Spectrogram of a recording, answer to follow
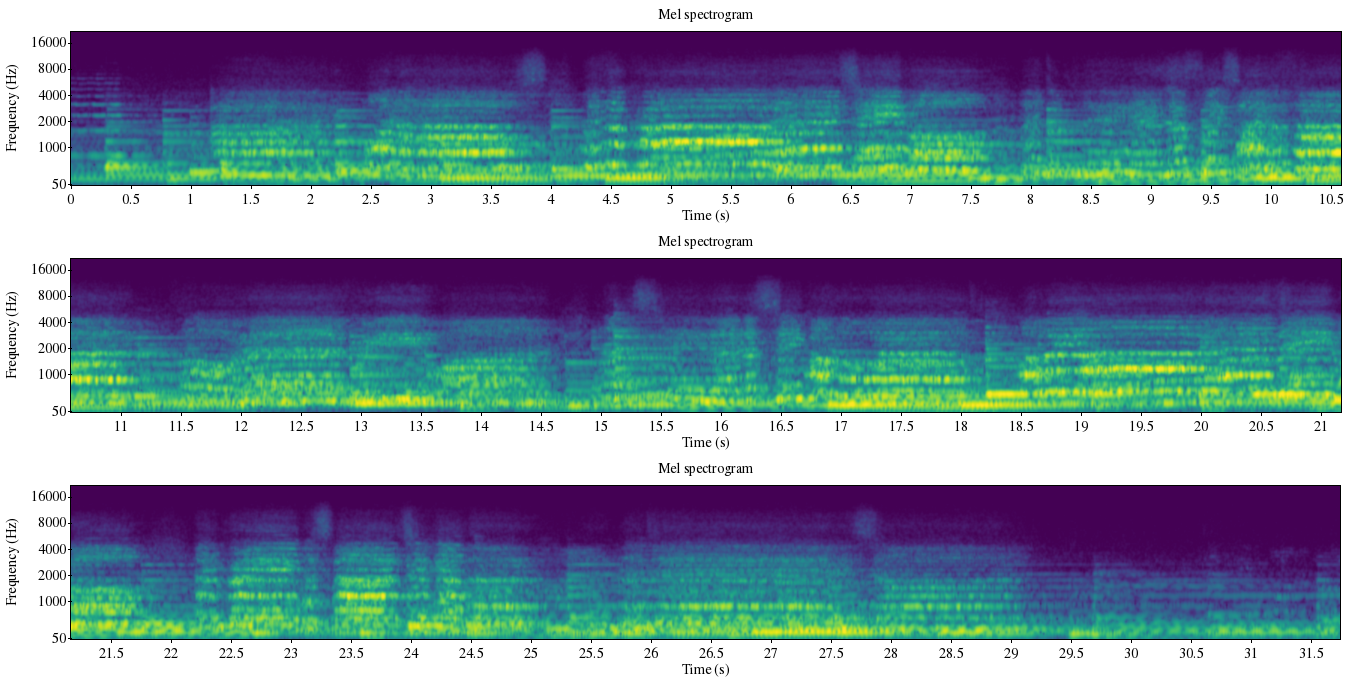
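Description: A large choir singing in harmony over sustained low notes, the sound continuous, with a brief drop in level near the end.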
